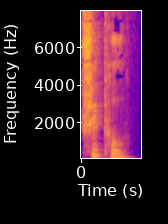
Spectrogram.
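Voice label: "triple", British English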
